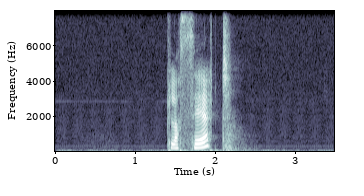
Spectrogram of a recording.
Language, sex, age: Norwegian, female, 35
